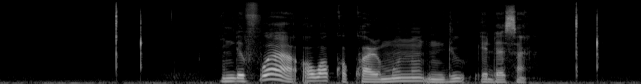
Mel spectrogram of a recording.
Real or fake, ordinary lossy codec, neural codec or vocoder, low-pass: fake; none; codec, 44.1 kHz, 7.8 kbps, Pupu-Codec; 19.8 kHz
